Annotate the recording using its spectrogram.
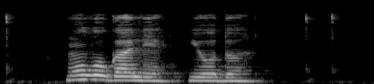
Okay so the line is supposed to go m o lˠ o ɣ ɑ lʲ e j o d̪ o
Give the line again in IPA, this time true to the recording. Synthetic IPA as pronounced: m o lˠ o ɣ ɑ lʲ e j o d̪ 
